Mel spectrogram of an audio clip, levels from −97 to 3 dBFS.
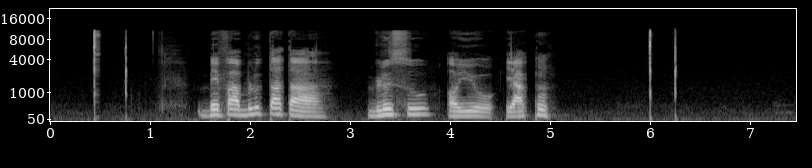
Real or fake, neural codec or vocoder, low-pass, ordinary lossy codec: real; none; 10.8 kHz; AAC, 32 kbps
